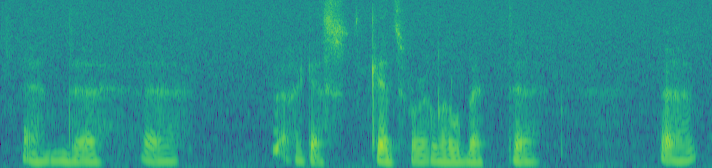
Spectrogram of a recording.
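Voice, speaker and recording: A man's speech is fairly slow and fairly even in intonation, with noticeable background noise behind it. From Rhode Island. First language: not English. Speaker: oral history interviewee. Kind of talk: oral history interview. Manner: halting, many fillers.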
